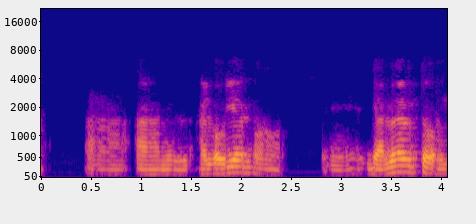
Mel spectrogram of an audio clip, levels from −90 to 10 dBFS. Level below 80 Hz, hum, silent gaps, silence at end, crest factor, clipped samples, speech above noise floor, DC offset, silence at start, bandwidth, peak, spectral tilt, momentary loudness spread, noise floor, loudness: -56 dBFS; none; none; 0 s; 18 dB; under 0.1%; 22 dB; under 0.1%; 0.45 s; 4.1 kHz; 0 dBFS; -6.5 dB/octave; 20 LU; -39 dBFS; -18 LUFS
